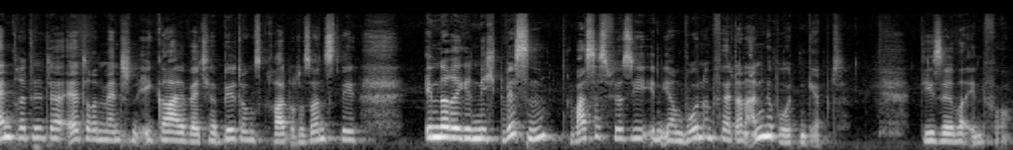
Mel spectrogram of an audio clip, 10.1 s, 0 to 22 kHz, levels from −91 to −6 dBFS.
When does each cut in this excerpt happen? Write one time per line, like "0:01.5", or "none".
0:09.1

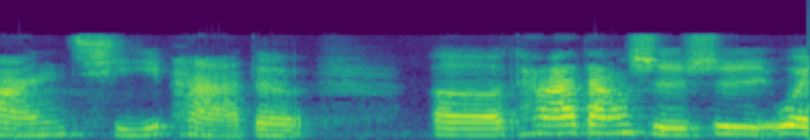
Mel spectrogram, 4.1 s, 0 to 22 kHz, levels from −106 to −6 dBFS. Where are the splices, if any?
none

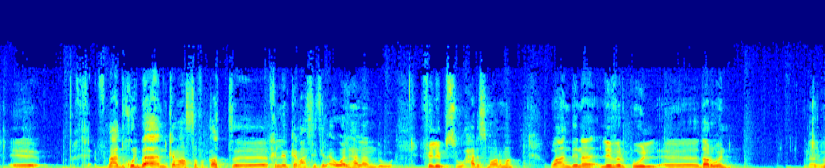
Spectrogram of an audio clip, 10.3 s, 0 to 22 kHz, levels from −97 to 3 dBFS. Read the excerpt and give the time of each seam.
none

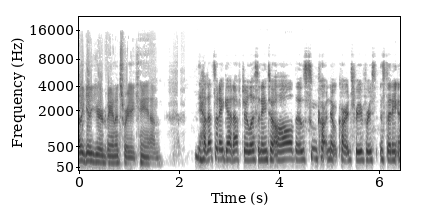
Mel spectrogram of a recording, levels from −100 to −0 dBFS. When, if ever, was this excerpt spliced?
none

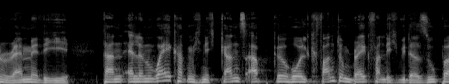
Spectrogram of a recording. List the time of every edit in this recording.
0:00.9

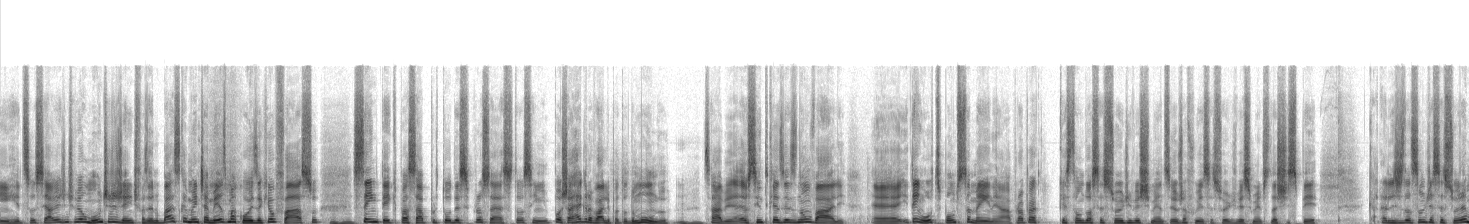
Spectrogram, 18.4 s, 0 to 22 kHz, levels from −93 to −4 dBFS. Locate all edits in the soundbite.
none

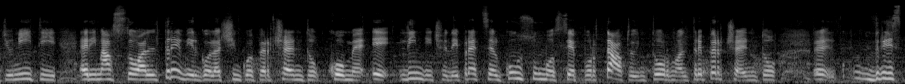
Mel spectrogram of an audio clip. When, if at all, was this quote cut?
0:03.7

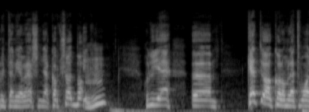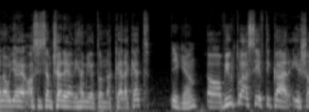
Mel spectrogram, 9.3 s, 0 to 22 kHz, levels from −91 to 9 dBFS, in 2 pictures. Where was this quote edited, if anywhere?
0:01.2

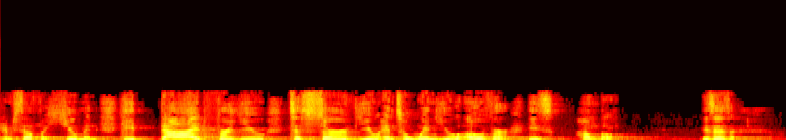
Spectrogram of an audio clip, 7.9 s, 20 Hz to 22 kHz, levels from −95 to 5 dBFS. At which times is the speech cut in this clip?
none

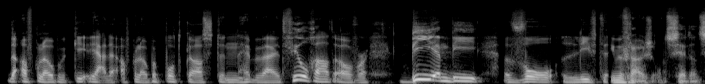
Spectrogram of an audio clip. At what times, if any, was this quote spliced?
0:06.0

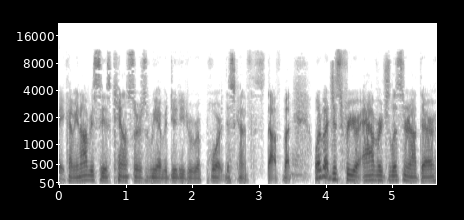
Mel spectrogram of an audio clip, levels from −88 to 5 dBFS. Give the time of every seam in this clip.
none

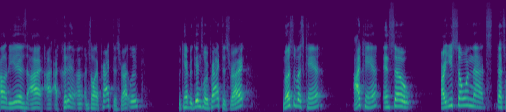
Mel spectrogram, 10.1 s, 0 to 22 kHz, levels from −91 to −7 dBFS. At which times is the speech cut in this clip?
0:07.6

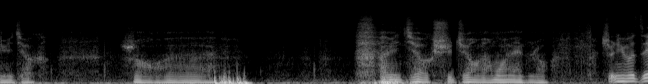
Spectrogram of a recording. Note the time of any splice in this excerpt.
none

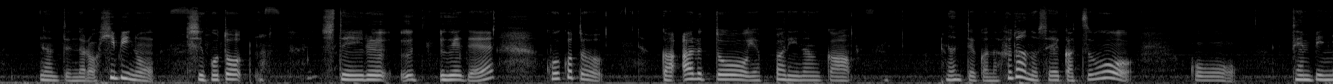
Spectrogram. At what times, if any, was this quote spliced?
0:05.4

